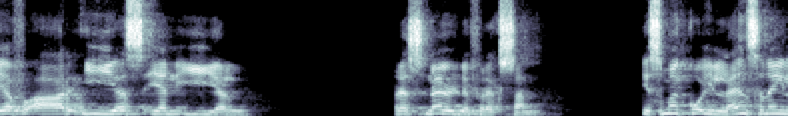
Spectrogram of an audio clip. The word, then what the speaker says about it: Fresnel: हम जो पैटर्न बनता है डिफ्रैक्शन का उसे फ्रेस्नेल टाइप बोलते हैं। ठीक, स्पेलिंग FRESNEL, फ्रेस्नेल डिफ्रैक्शन।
